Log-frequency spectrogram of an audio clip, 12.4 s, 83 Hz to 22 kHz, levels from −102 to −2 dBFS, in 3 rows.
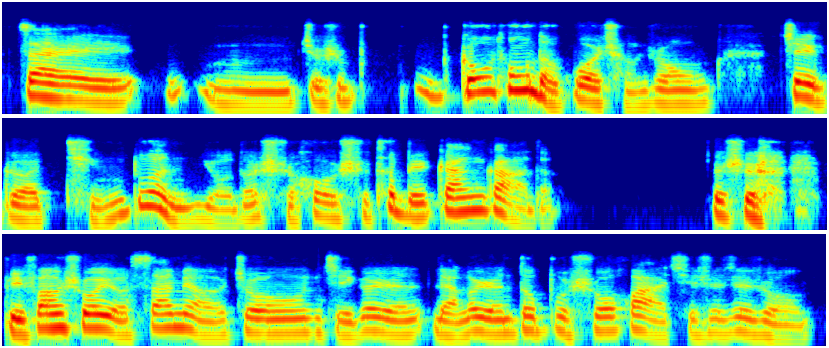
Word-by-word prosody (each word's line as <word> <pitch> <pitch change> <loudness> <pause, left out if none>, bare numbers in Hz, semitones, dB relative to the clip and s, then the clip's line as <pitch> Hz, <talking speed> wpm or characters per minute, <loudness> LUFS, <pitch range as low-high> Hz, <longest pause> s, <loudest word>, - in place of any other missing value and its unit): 在 170 -7 +4 0.4
嗯， 130 -2 -4
就 155 - -4
是 155 +2 -7 0.5
沟 245 +3 +6
通 280 +1 +6
的 210 - +4
过 165 -4 +2
程 130 -3 -10
中， 140 0 -4 0.4
这 195 -4 +5
个 150 -3 -1
停 150 +8 -7
顿 210 - +1
有 115 -5 -8
的 145 +5 -7
时 - - -7
候 160 -4 -4
是 165 +1 -7
特 - - +2
别 160 -4 +1
尴 215 +5 +3
尬 - - 0
的。 - - -16 0.8
就 - - +3
是 - - +3 0.3
比 335 -3 +5
方 205 -4 +4
说 205 0 +4
有 160 -6 +4
3 205 +6 -2
秒 150 -9 -2
钟 160 +1 -1
几 145 -3 -6
个 180 +4 -1
人 155 -1 -3
2 145 -3 -3
个 175 - +1
人 160 -2 +1
都 180 +3 -1
不 175 -1 -6
说 180 +3 -2
话， 180 -6 -1
其 145 +3 -12
实 160 0 -9
这 170 0 -4
种， 125 -6 -7
160 Hz, 220 characters per minute, -22 LUFS, 145-190 Hz, 0.8 s, 沟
